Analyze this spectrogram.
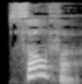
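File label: "sulfa", British English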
